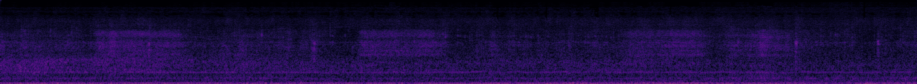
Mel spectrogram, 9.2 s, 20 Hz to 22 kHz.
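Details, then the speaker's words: Mahle X35 hub motor on a Ribble CGR AL e e-bike climbing in a low gear with slow pedalling, the motor doing most of the work: a soft, steady mid-pitched whir over road and wind rumble; normal hub motor running under load. "so i'm in a low gear so i'm pedaling slowly so the bike is actually doing most of the work at the moment it's just a very gentle whir"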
